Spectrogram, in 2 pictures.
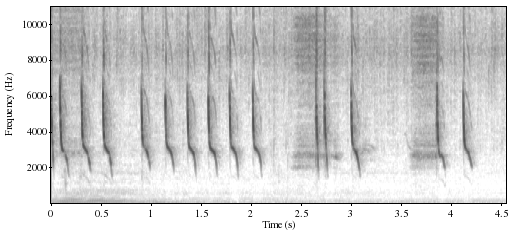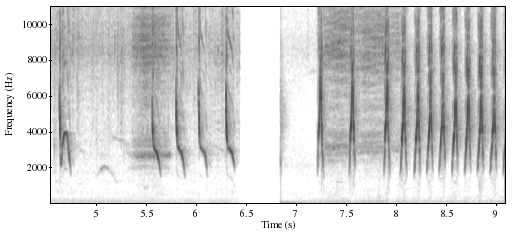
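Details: Bar-winged prinia; calls; lure to provoke a response from other birds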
